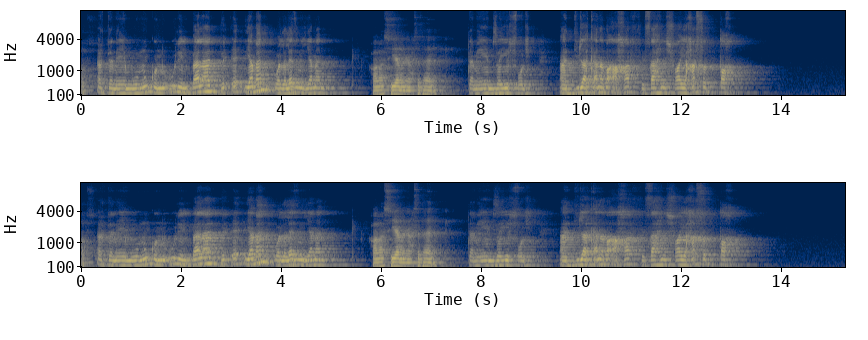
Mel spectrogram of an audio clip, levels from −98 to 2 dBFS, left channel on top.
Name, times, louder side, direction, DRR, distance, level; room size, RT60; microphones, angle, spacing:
voice 1, 0.3-4.9 7.7-9.0 9.6-13.1, left 1 dB, 35° left, 5 dB, 2.4 m, -28 dB
voice 2, 5.8-7.2, right 1 dB, 20° right, 7 dB, 0.9 m, -29 dB
20.5 x 18.5 x 9.9 m, 1.3 s
head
